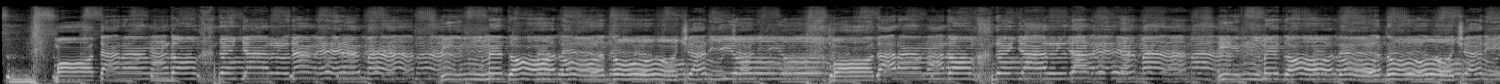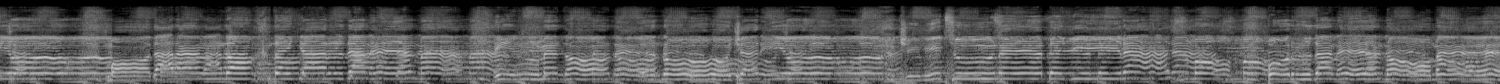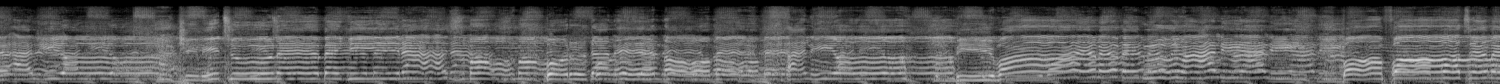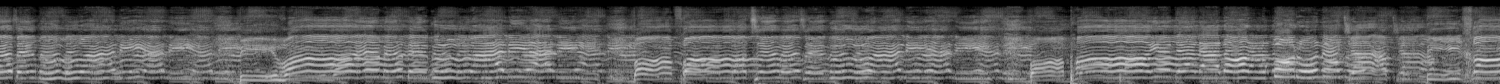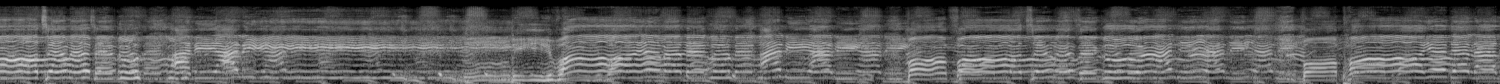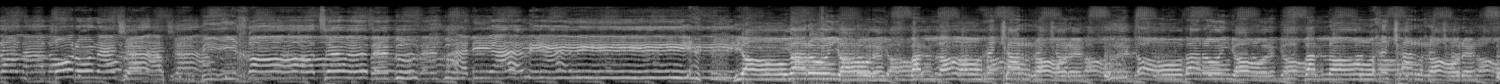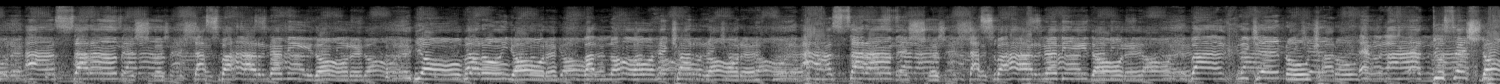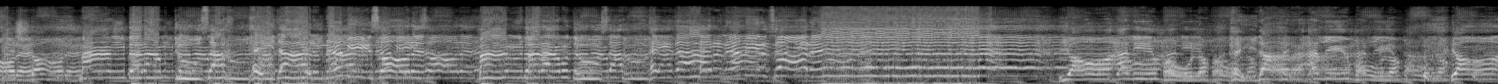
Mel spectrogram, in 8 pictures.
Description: شور شب دوم فاطمیه دوم 1404
هیئت بین الحرمین طهران
دانلود با کیفیت LIVE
